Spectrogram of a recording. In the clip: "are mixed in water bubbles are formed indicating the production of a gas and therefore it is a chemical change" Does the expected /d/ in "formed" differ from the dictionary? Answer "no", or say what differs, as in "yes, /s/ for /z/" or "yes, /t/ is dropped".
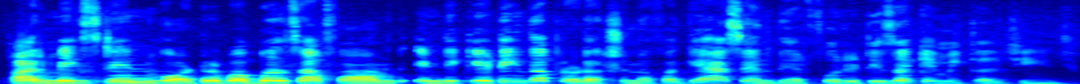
no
